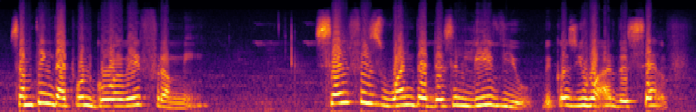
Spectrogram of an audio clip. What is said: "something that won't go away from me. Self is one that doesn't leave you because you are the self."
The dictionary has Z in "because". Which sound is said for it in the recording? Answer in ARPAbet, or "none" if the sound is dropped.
Z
